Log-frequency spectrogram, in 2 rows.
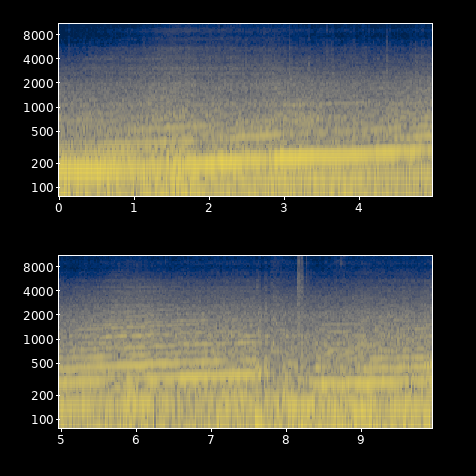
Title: R33 GTR - Misfire from blown head gasket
